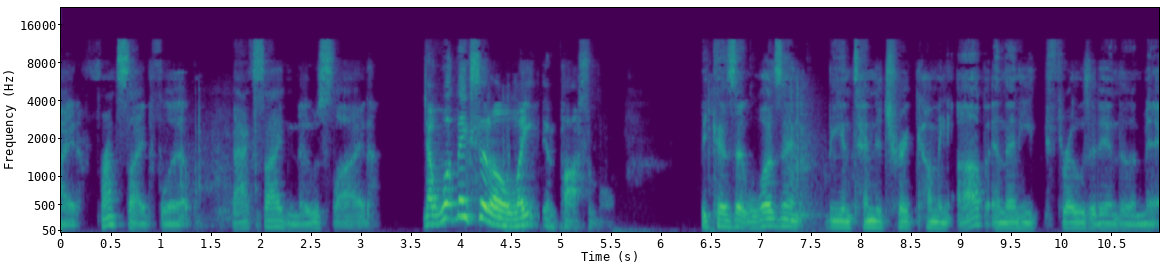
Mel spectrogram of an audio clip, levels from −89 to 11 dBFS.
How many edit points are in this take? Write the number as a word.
one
